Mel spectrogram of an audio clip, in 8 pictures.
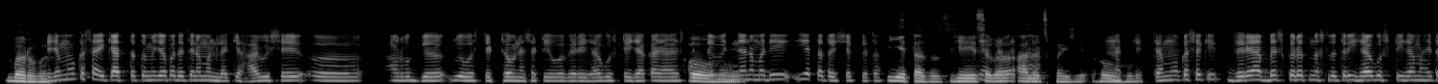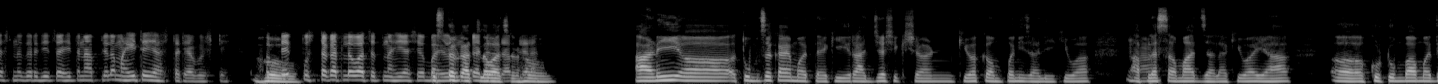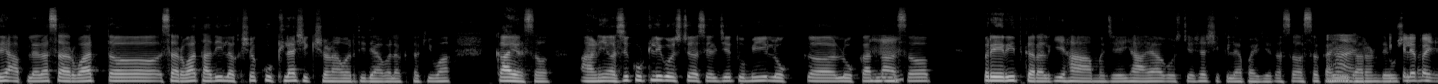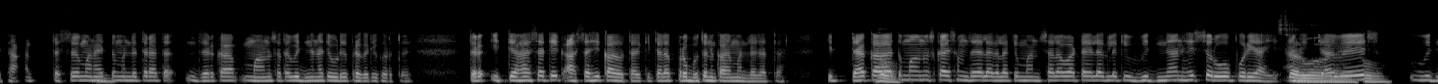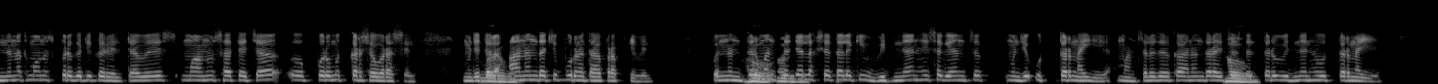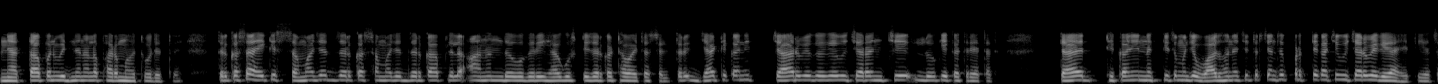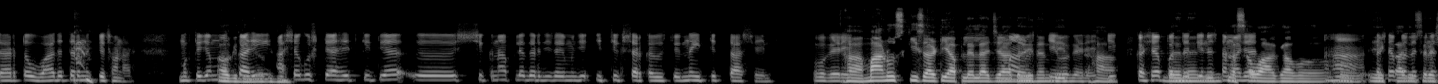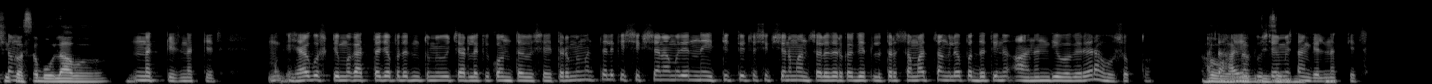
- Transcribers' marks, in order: other background noise; cough; "एथिक" said as "इथिक"; "अगदीच" said as "नगदीच"
- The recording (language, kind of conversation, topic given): Marathi, podcast, जीवनभर शिक्षणाचा अर्थ तुम्हाला काय वाटतो?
